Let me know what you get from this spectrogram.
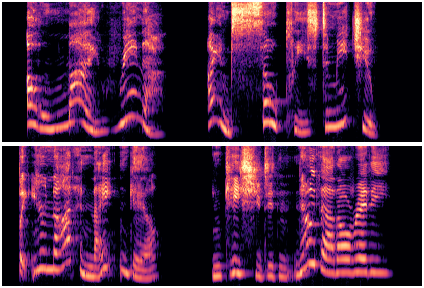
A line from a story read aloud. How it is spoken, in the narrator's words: teased Teeza in a playful little voice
